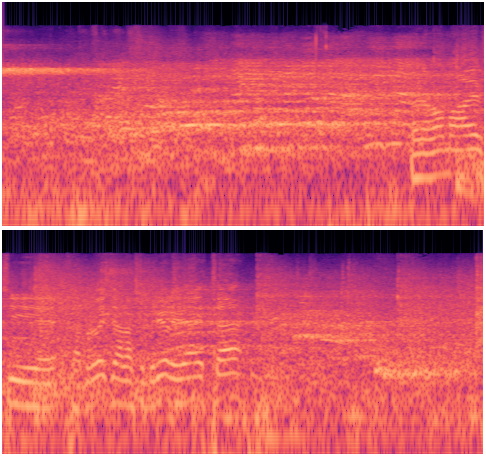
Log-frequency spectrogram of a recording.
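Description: Roller skates rumble and scrape across a wooden floor.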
